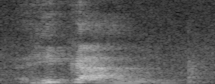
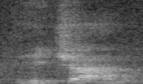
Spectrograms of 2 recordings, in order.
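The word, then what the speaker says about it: Ricciardo: O nome do Daniel Ricardo pronunciado por ele e pelos australianos é Daniel Ricardo. Tem uns vídeos da Red Bull em que ele pronuncia o próprio nome e você vê ele falando o próprio nome Daniel Ricardo, mas ele aceita que chamem de Daniel Richardo, Daniel Richardo, que seria a pronúncia italiana, que é a pronúncia certa da origem da família dele.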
